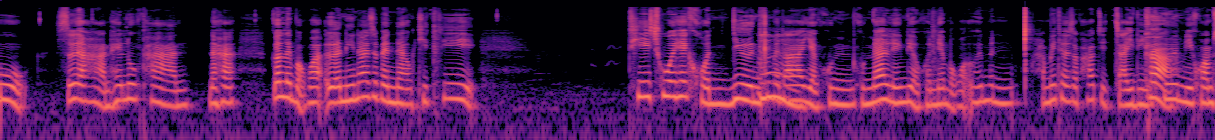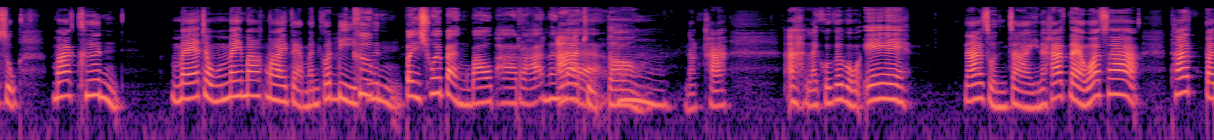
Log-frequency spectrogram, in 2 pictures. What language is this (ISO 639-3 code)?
tha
